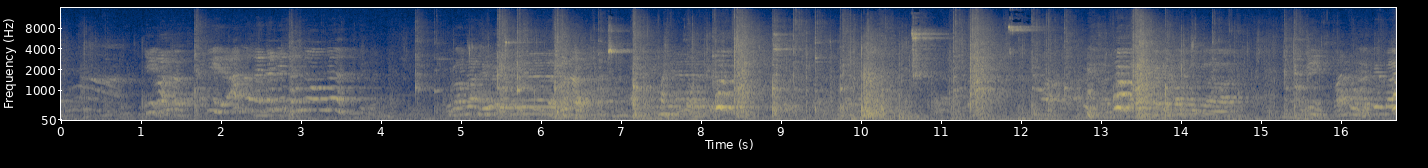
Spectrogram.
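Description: Men talk and call out across a large echoing hall.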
